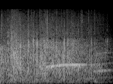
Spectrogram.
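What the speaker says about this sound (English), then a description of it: "go ahead and give a round of applause for Fadi" Audience at a university speaking competition applauding a student speaker, a brief dense burst of clapping from a crowd, steady and close.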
